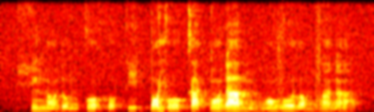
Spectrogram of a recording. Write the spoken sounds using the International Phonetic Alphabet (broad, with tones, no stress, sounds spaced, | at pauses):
h ĩ˧ n ɔ̃˨ ɗ o˨ ŋ k o˦ h o˨ k iː˦ k͡p ɔ˦ j oː˦ k a˧ k͡p ɔ̃˦ ɗ aː˦ m ũ˨ ŋ ɔ̃˦ v oː˦˨ l ɔ˨ m v ã˧ ɗ ã˨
